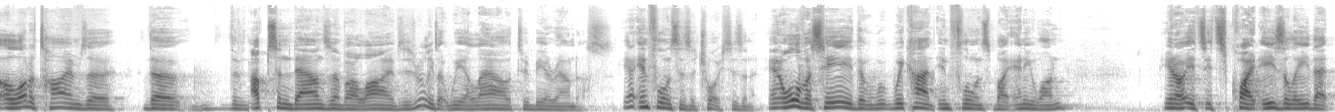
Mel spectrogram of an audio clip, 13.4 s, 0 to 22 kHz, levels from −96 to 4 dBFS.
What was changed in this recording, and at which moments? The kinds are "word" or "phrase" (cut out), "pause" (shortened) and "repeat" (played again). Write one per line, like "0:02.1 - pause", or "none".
0:01.3 - pause
0:02.5 - word
0:04.4 - phrase
0:06.2 - pause
0:07.6 - pause
0:09.3 - phrase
